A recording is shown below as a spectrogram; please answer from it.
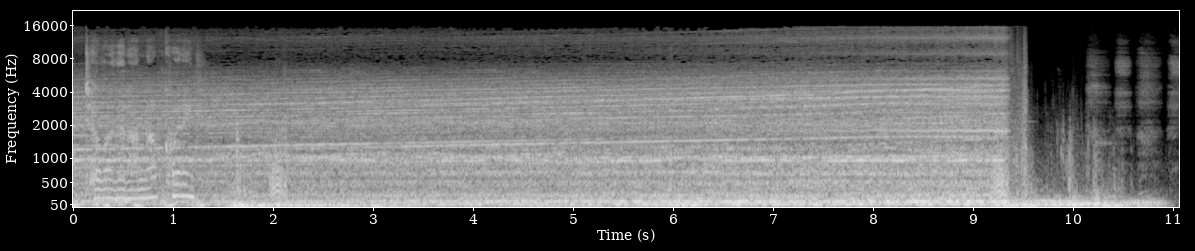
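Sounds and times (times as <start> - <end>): dense drone of held tones: 0.0 - 9.6
deep rumble: 0.0 - 11.0.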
